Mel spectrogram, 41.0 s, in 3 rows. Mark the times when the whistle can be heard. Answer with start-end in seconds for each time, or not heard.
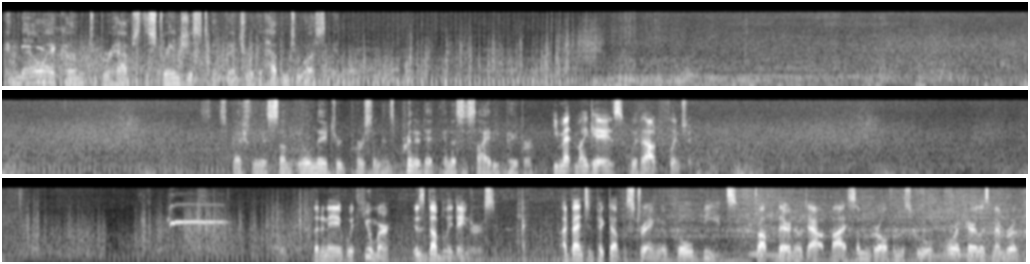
0.2-0.8, 29.6-30.4.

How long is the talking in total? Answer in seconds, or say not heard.
21 s.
